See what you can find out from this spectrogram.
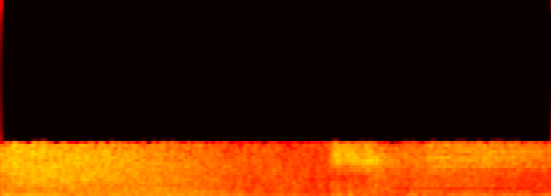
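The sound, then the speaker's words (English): Loud, roaring wind churns over a steady wash of crashing ocean waves, a dense, continuous rush of noise with a deep rumble underneath and no voices. “And ever and again, even the roar of the wind was drowned as the vast water mountains met head-on with a crash that seemed to shake the sky.”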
